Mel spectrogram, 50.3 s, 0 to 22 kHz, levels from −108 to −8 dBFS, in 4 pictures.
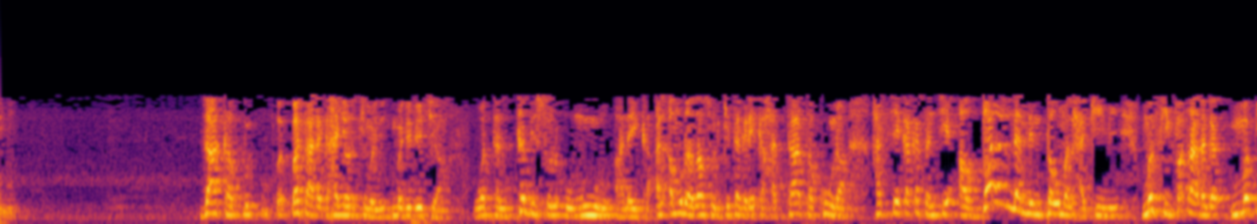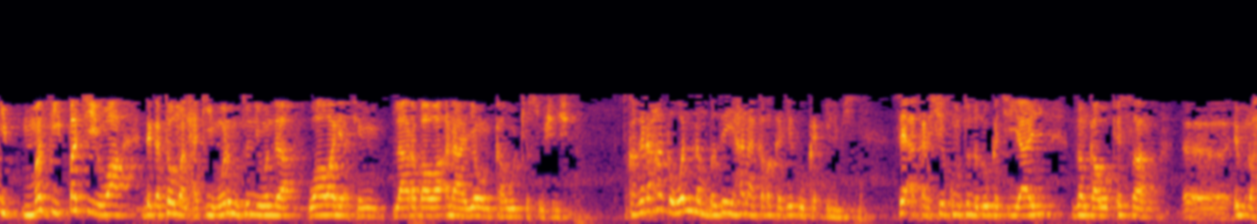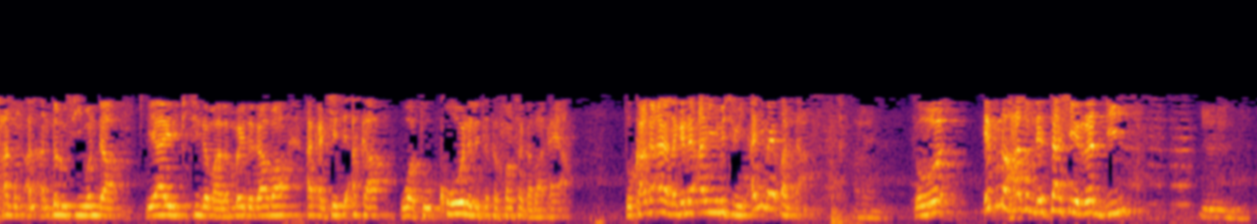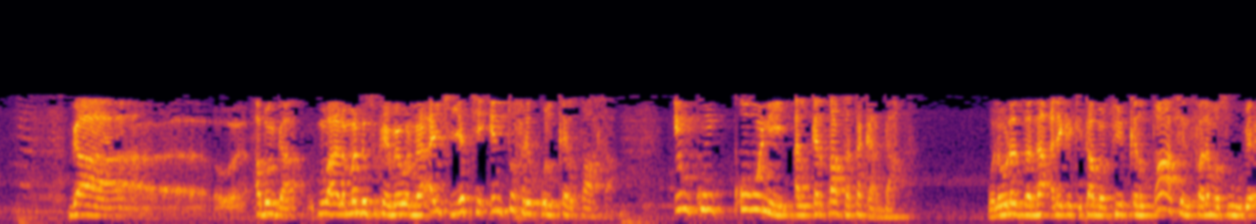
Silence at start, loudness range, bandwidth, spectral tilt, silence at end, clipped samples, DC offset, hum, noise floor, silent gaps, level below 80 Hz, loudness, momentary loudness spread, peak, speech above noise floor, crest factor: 0 s; 4 LU; 4 kHz; -11 dB/octave; 0 s; under 0.1%; under 0.1%; none; -57 dBFS; none; -56 dBFS; -23 LUFS; 14 LU; -4 dBFS; 34 dB; 20 dB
